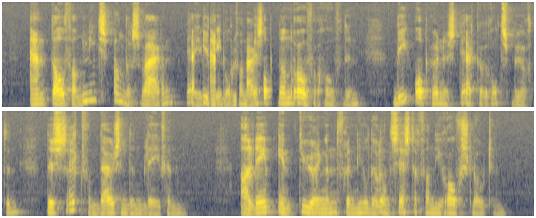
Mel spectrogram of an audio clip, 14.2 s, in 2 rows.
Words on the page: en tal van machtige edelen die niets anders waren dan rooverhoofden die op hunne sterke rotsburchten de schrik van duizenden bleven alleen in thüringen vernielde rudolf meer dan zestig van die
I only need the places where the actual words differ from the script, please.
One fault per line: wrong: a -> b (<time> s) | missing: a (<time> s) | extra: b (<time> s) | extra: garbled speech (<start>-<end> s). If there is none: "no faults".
missing: machtige edelen die (1.1 s)
extra: garbled speech (2.4-3.6 s)
missing: rudolf meer (12.1 s)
